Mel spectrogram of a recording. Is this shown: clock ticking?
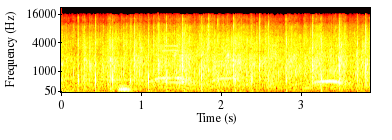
no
